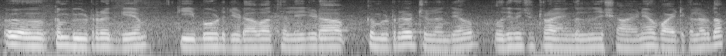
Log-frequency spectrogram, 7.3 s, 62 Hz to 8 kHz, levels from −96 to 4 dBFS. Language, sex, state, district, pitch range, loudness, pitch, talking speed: Punjabi, male, Punjab, Kapurthala, 135-150 Hz, -16 LUFS, 145 Hz, 175 wpm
